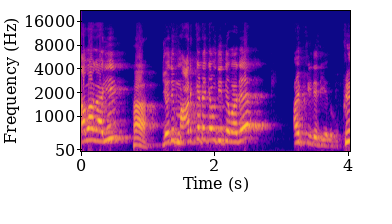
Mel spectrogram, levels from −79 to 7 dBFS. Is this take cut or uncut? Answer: uncut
